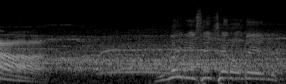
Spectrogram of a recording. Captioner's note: crowd cheering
